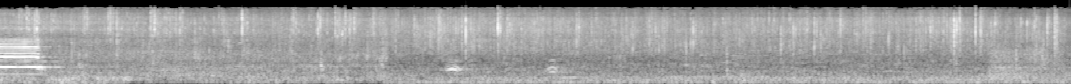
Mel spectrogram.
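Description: Burning tyres crackling under a steady rush of outdoor noise, with faint distant shouts about four and five and a half seconds in. A loud, steady held tone cuts off half a second in.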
